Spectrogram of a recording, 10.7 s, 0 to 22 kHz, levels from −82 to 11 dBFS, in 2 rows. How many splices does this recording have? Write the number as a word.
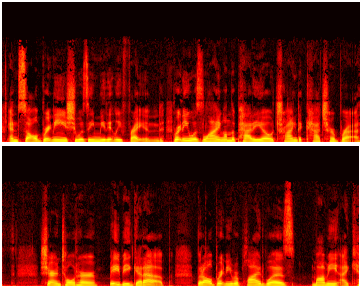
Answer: one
